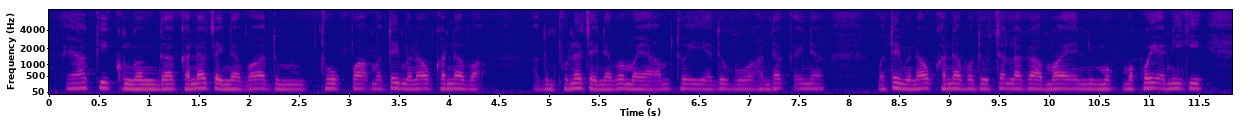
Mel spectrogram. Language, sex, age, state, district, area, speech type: Manipuri, male, 45-60, Manipur, Kakching, rural, spontaneous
